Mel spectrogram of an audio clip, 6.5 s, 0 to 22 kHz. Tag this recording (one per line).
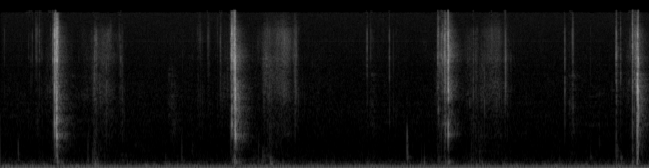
GARCIA
goo
live-recording
Mus-152
putty
SAC
slime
